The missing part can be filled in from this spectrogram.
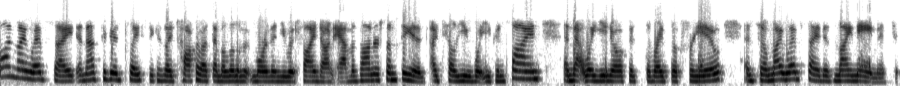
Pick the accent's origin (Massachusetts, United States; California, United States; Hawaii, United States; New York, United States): New York, United States; Farmingville; So I grew up on Long Island before it was really developed. It was pretty farmy out there, and I grew up on a little hobby farm out in Farmingville, funny enough.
